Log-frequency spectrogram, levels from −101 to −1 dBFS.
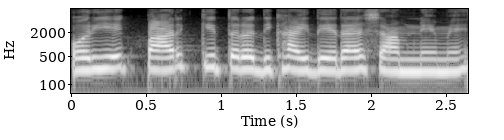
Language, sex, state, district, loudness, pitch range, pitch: Hindi, female, Jharkhand, Garhwa, -12 LUFS, 230-250 Hz, 235 Hz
